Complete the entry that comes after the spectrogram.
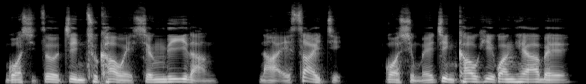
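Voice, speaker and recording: Businessman played by a man, inquisitive dealmaker, fairly low dry voice, Taiwanese accent, radio drama. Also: moderate pace, a bit bright, dry recording, natural voice. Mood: curious, eager. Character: curious import-export businessman, keen to trade. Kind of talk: audio drama dialogue.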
